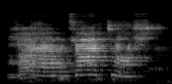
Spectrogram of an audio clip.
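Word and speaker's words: Zartosht: Zartusht.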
